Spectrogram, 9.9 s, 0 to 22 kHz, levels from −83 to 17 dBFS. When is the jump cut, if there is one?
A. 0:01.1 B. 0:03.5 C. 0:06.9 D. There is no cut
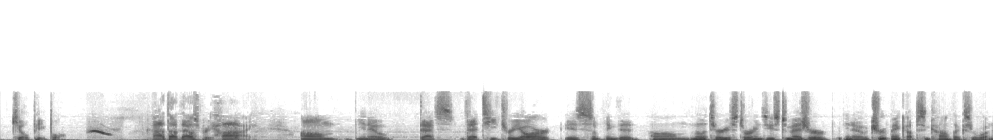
B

